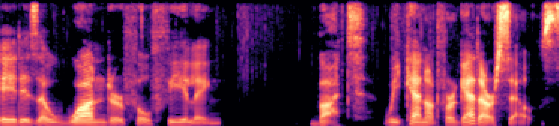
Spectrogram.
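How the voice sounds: In a put-on character voice, a woman speaks slowly at a low pitch with vocal fry and ordinary pitch variation, on a very clean recording with a silent background.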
